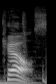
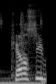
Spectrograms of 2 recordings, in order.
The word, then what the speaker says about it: Kelce: to tell you that it is actually pronounced Kel back in a 2021 podcast interview Kelsey revealed that everyone including NFL broadcasters fans and even his teammates had been mispronouncing his name in fact many of us often pronounce it as Kelsey but we as Outsiders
